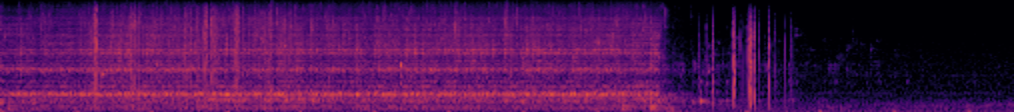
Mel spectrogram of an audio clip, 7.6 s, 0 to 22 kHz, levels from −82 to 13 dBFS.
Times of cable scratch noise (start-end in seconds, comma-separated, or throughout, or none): 0.63-2.22, 5.24-5.98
